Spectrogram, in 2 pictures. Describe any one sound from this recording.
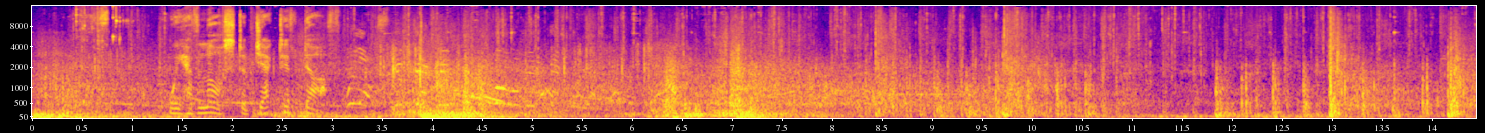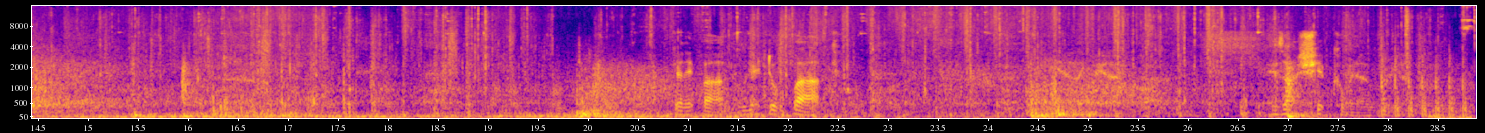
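Footsteps crunch over rubble and gravel.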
